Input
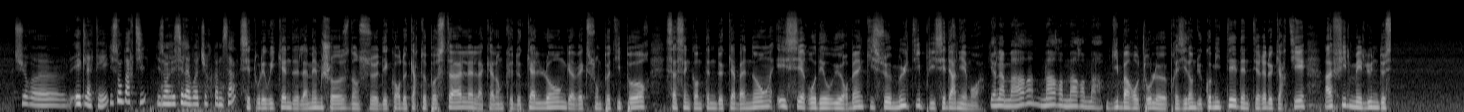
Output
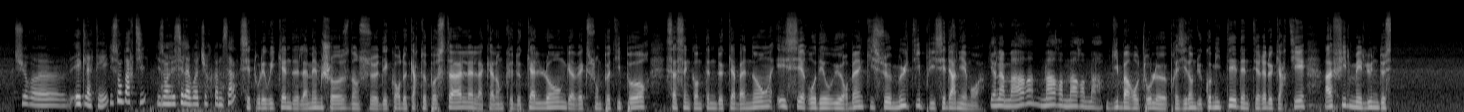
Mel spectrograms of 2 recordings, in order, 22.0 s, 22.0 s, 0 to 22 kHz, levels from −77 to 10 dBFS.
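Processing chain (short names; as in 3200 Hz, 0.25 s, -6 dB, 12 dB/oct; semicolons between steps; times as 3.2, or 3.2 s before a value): bell 1500 Hz +14.5 dB 1.7 oct; gain -4.5 dB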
